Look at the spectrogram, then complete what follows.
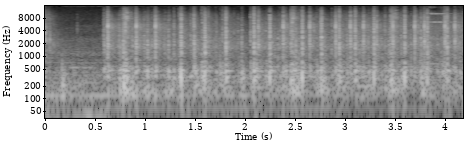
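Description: Typewriter being typed on: rapid, irregular key strikes that begin about half a second in and run on without a pause.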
